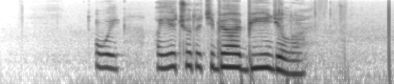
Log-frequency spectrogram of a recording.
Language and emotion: Russian, sad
